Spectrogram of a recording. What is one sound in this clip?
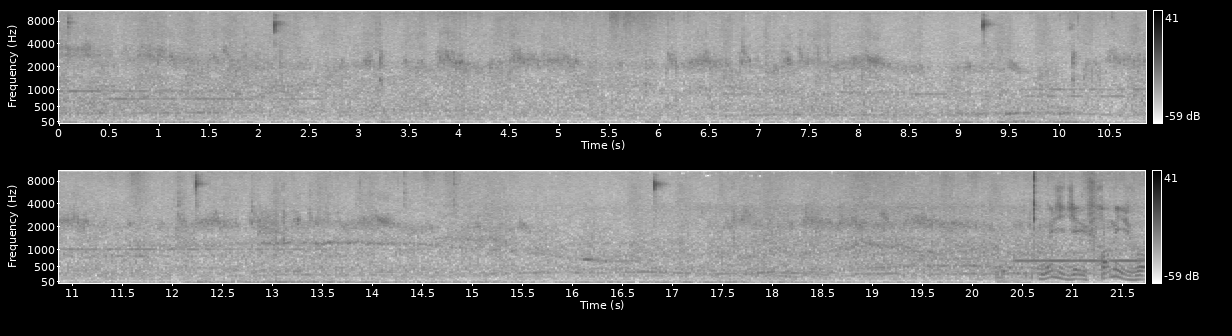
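A torch flame crackles and roars steadily.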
